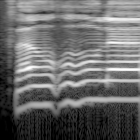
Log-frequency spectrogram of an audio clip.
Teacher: Hukum mad wajib dibaca panjang 5 ketukan.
